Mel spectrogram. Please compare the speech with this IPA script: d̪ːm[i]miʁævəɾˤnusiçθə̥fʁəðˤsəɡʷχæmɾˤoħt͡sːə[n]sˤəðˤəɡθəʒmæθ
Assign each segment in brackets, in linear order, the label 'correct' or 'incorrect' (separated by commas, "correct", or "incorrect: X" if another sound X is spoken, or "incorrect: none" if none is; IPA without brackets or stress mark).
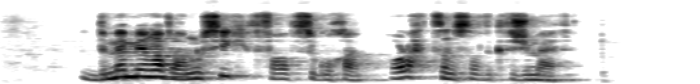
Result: incorrect: æ, correct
